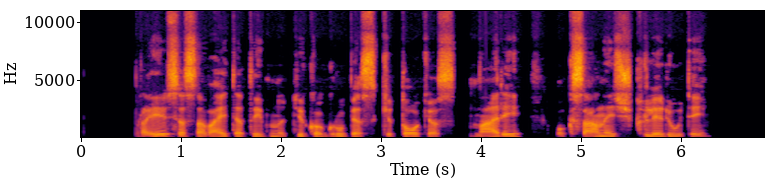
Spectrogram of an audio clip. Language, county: Lithuanian, Panevėžys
